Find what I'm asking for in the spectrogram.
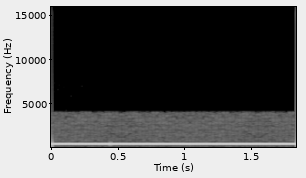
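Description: A phone ringback tone after a call is dialed: one steady, unbroken electronic hum at a single pitch, fairly loud and clear, holding without change for under two seconds with no voices.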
